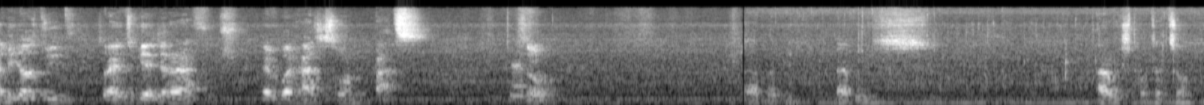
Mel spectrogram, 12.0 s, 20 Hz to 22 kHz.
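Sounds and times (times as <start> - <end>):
steady low hum: 0.0 - 12.0
man saying uh: 5.1 - 5.6.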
